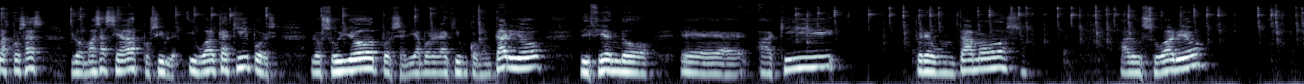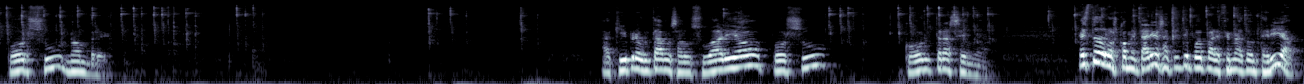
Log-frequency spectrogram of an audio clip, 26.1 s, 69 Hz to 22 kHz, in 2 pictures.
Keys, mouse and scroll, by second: 0.7 super+l, 0.9-5.2 typing, 7.6-15.8 typing, 17.0-18.7 typing, 20.2-24.9 typing, 24.0 Escape, 25.0 super+h.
